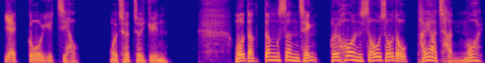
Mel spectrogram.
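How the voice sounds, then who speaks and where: The recording is dry and studio quality, with a music bed beneath a man narrating a scripted suspense story for an audio drama. His medium-pitched, slightly mellow voice swings widely in pitch at normal speed, carrying a Hong Kong Cantonese accent and a theatrical, suspenseful delivery.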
